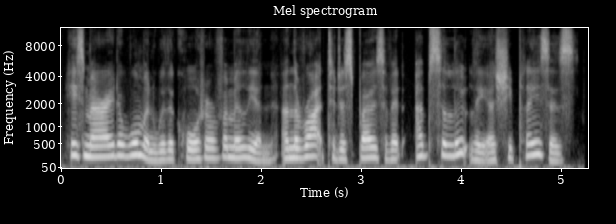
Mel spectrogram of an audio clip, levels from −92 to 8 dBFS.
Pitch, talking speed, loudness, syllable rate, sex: 205 Hz, 240 wpm, -16 LUFS, 6.5 syllables/s, female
